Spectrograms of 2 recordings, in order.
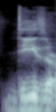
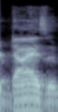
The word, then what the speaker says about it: Dizer: I hope I'm pronouncing her last name correctly. It's either Deezer or Dizer, but it's spelled D-I-Z-E-R.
